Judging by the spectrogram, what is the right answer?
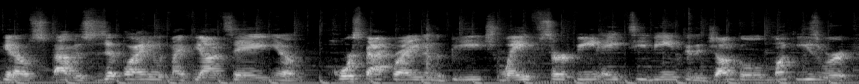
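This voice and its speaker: An excited man from Mexico rambles through his testimonial, full of fillers. His voice is low-pitched and sharp. He sounds set back from the mic in an echoey room, with music underneath. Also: unhurried, recorded from a distance. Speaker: customer testimonial. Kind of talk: casual testimonial.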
